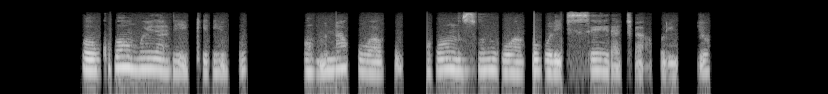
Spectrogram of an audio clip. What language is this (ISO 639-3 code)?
lug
